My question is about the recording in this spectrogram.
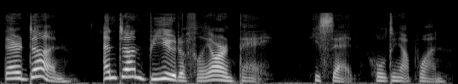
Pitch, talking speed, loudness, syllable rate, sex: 205 Hz, 155 wpm, -18 LUFS, 5.1 syllables/s, female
